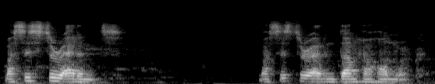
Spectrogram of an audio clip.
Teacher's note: So again, we drop the H.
